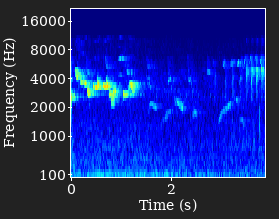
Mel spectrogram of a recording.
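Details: Common chaffinch singing in a garden in the afternoon: a bright, rapid burst of high notes, then softer slurred notes sliding downward, with a faint low hum behind.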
